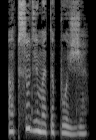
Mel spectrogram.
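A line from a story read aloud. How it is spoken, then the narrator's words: Forced out. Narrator (Russian): выдавила она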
